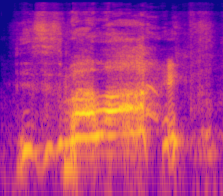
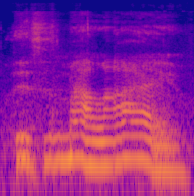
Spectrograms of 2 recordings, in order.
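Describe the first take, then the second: First: High, loud, slow lament; wailing. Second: Resigned murmur. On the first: Lamenting her life to viewers, loud wail. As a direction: wail it at the sky. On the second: Lamenting her life. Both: Real, not acted.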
